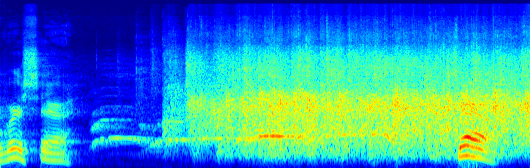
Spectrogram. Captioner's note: applause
